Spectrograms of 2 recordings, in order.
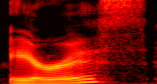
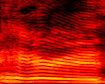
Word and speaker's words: Heire: so many jokes because my brand is Water Aerys, but it's spelled H E I R E. And people are like, "Oh, the Harris." And I'm just known for it now.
